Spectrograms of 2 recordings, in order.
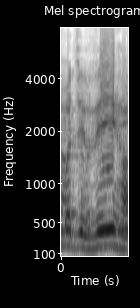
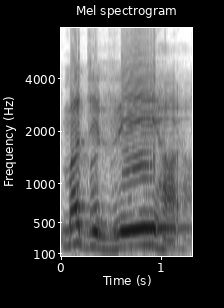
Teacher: امالہ کا مطلب ہوتا ہے مائل کرنا، الف کو یا اور فتح کو کسرہ کی طرف مائل کر کے پڑھنے کو امالہ کہتے ہیں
